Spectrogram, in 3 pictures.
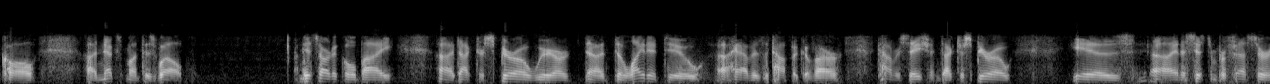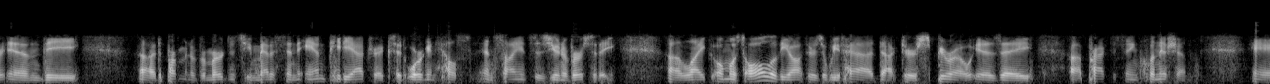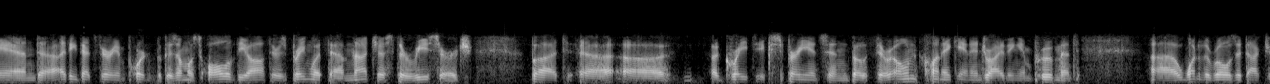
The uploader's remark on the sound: Author in the Room® Teleconference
